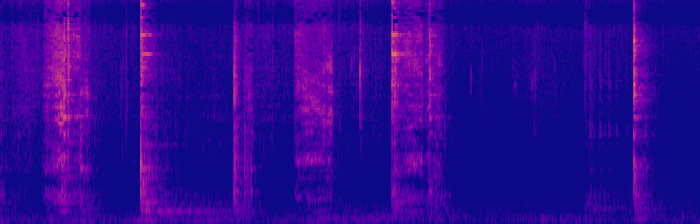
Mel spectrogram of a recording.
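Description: A metal slotted spoon stirring and scraping tomato-and-onion masala around a metal kadai, giving about six sharp scrapes and clinks against the pan, irregularly spaced. The masala is frying faintly in oil beneath.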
